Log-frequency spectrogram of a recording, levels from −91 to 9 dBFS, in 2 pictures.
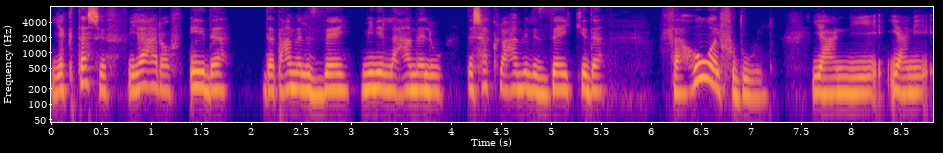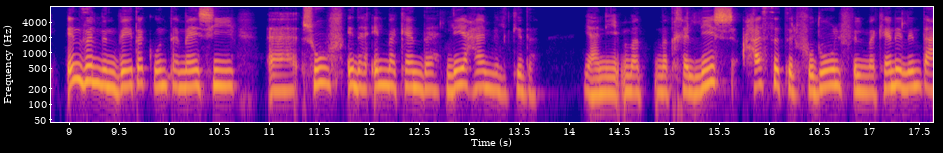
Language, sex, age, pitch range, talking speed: Arabic, female, 20-39, 180-225 Hz, 140 wpm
